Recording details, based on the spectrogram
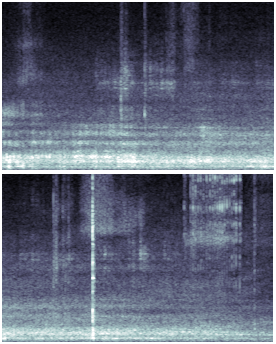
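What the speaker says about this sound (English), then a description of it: "let's wait for this train to pass." A train passes close beside an angling spot, a steady loud rumble of rolling wagons with a sharp click partway through and faint squealing near the end.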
